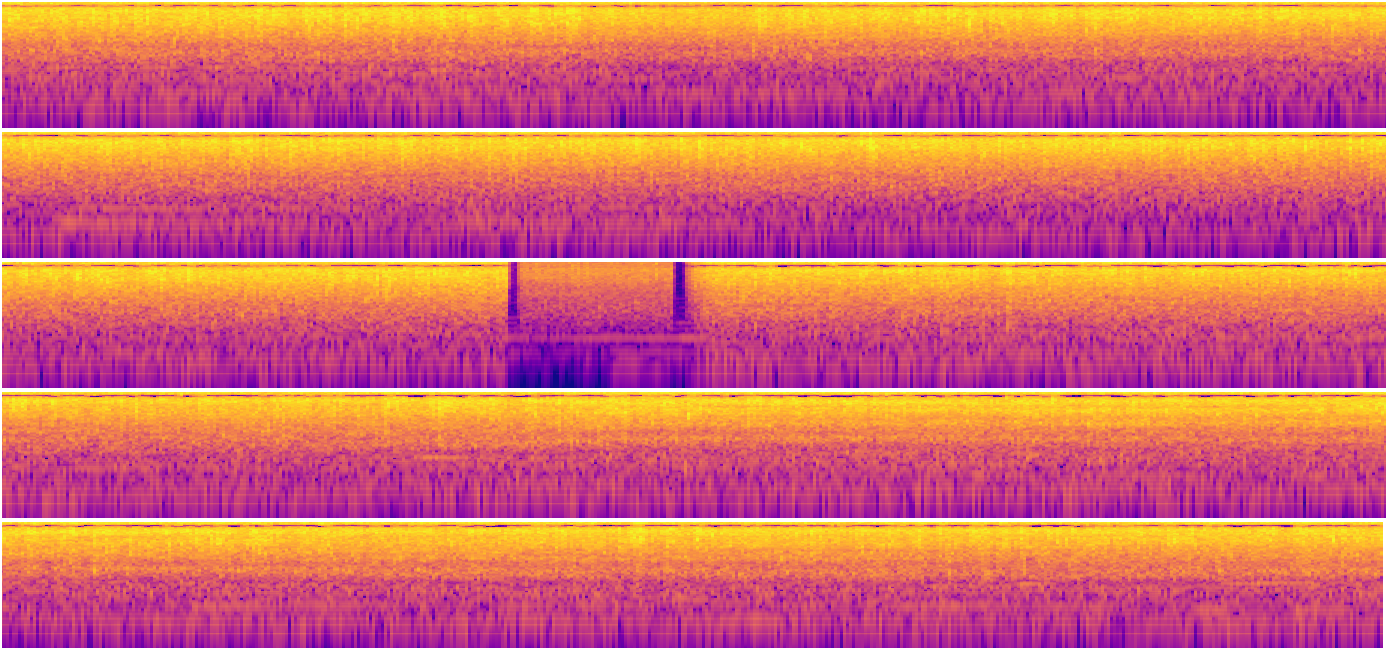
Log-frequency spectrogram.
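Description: Fountain jets splashing into their pool: a loud, steady rush of falling water, with faint music underneath. The sound drops out briefly about halfway through.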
